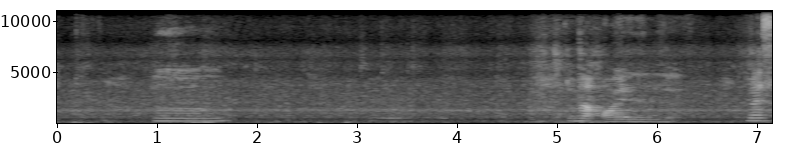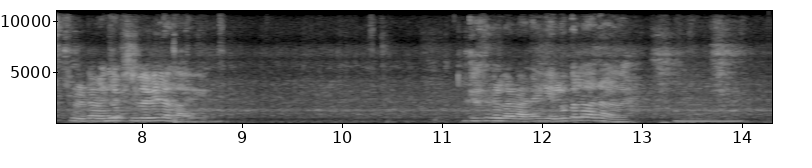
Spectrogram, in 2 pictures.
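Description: A young girl sings close by in short phrases.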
